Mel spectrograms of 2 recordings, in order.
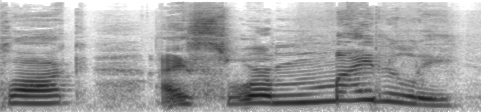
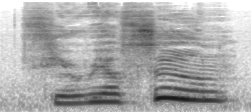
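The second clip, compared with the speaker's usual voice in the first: lightly voiced Glenda; 5 semitones higher than usual.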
